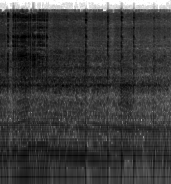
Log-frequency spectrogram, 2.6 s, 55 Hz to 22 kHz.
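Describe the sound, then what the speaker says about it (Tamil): A 20-year-old TVS Champ moped running, its small engine and exhaust putting out a loud, steady putter with rapid pulsing firing close to the microphone, sustained without pause. "இன்ஜின் நாய்ஸ் அப்படிங்கிறது, எக்ஸாஸ்ட் நாய்ஸ் அப்படிங்கிறது இந்த வண்டியில் நல்லாவே இருக்குது."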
